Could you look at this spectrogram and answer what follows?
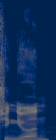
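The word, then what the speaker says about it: Jing Yuan: Next up is going to be, I believe his name's pronounced Jingyuan.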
